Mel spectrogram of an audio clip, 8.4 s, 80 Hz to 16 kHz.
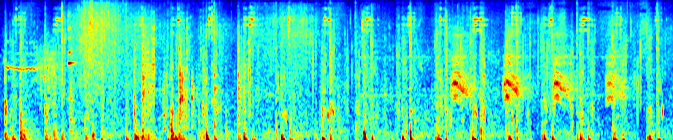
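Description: Rhythmic clip-clop of horse hooves trotting steadily in Red Dead Redemption 2, close and fairly loud, with a brief whinny-like tone and faint background noise.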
